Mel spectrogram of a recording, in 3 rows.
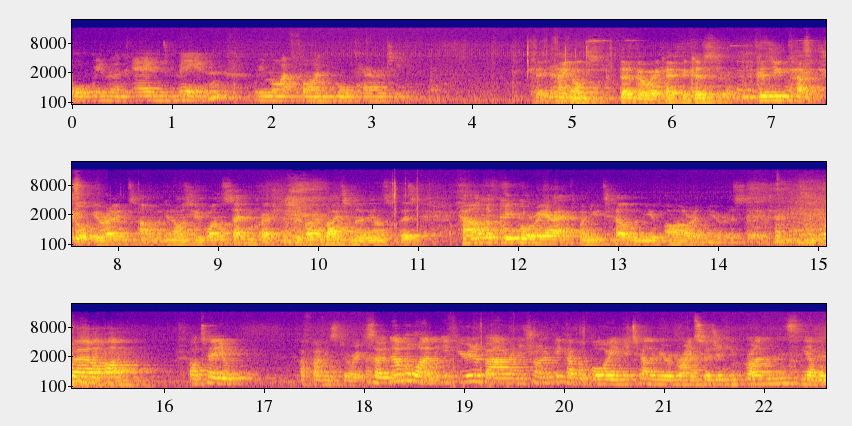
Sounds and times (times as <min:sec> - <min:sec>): Male speech, man speaking: 0:04.6 - 0:14.6.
